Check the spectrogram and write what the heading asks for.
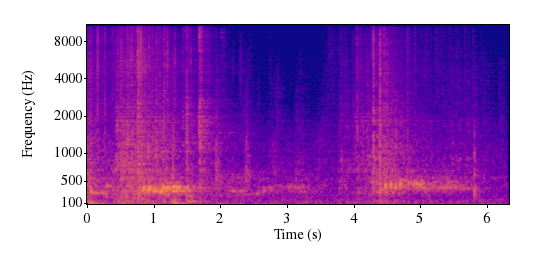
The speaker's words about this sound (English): Perhaps in hindsight, you shouldn't have gone with the doves.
